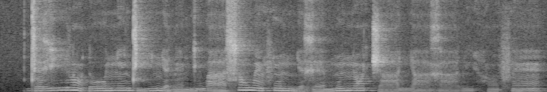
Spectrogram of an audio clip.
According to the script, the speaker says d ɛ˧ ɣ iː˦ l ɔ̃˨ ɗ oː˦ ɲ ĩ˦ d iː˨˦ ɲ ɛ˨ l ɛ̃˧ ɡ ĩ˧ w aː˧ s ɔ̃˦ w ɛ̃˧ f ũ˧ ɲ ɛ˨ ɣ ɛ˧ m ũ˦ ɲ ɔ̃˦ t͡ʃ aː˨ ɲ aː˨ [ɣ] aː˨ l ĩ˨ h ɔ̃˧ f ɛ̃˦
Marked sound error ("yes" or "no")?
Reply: no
